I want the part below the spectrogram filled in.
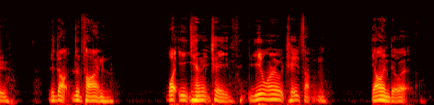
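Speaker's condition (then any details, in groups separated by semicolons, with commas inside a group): Cerebral palsy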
